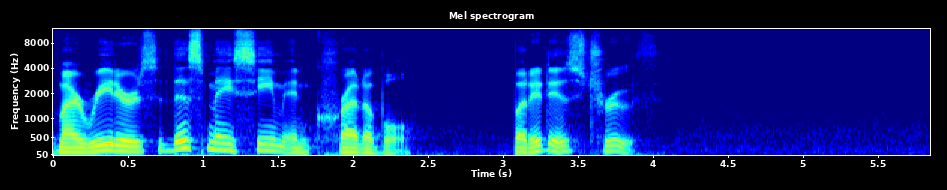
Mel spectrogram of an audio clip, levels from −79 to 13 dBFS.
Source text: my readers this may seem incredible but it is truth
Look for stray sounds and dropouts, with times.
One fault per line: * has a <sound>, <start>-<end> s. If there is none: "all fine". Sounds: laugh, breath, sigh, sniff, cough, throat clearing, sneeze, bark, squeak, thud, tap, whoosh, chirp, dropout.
all fine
